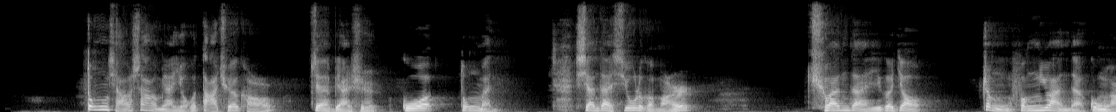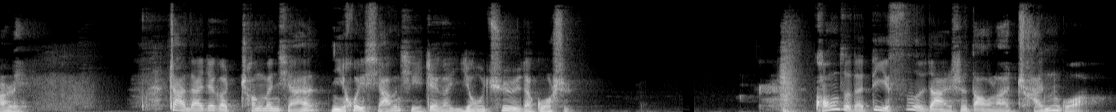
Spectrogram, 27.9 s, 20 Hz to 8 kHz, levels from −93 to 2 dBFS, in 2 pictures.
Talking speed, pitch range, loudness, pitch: 135 characters per minute, 100-150 Hz, -18 LUFS, 120 Hz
